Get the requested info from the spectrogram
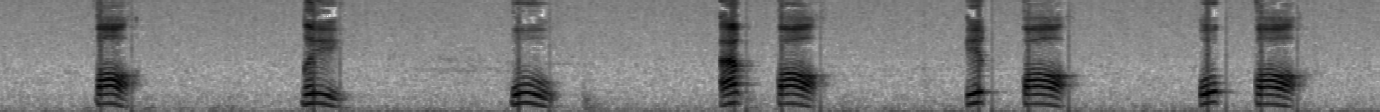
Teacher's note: kaf harfinin de mahreci boğazın Evveli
